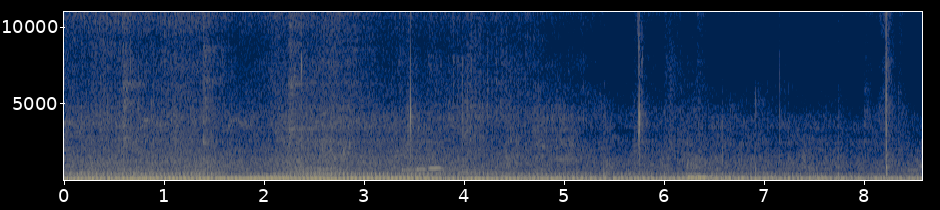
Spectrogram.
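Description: A steady low engine hum, strongest in the first half and dying down about halfway through. A few sharp clicks cut through it.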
